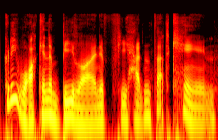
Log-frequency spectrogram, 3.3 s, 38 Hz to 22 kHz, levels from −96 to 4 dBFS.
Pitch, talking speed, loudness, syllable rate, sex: 105 Hz, 200 wpm, -23 LUFS, 4.4 syllables/s, male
